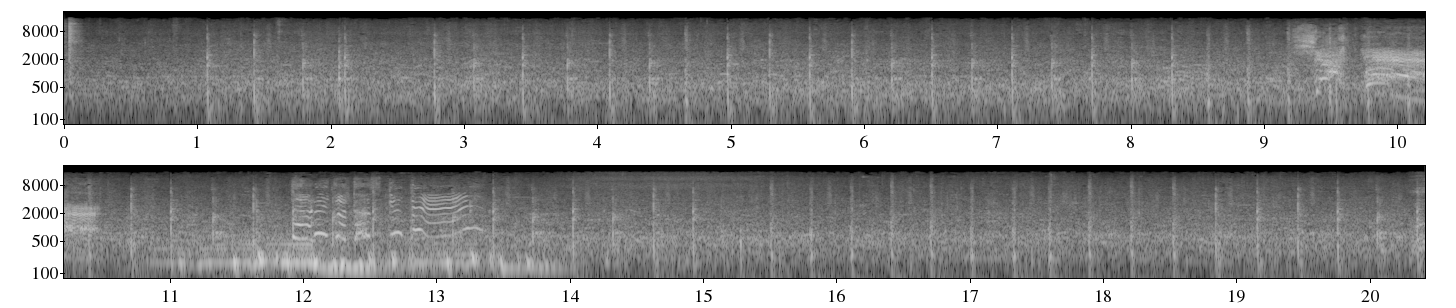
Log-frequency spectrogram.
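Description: Quick footsteps run steadily on a hard surface.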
